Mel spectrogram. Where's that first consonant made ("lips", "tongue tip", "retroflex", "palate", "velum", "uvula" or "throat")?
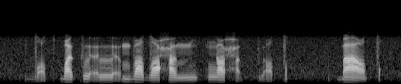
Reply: tongue tip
